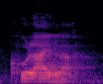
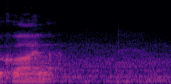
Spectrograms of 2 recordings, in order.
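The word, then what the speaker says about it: Caol Ila: I bought myself for my birthday a bottle of Kulaila, the scotch.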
